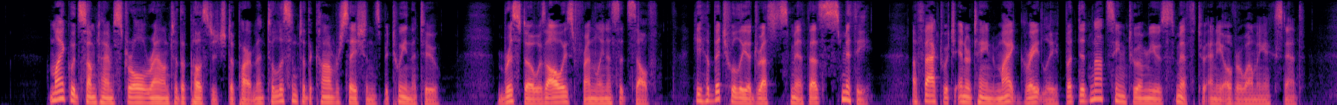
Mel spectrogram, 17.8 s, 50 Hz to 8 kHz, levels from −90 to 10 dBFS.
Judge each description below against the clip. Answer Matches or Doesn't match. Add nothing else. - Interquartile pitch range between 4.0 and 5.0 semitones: Matches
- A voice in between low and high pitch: Doesn't match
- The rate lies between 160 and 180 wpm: Doesn't match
